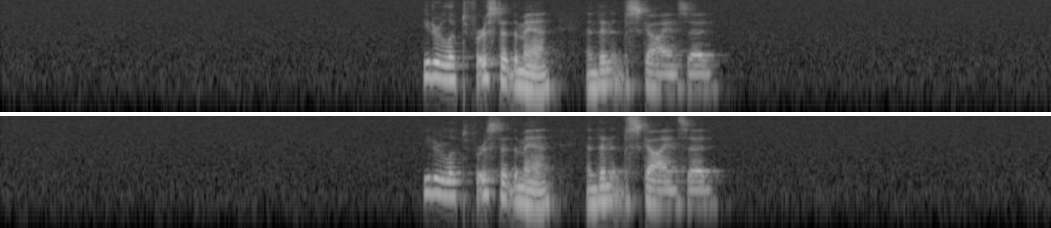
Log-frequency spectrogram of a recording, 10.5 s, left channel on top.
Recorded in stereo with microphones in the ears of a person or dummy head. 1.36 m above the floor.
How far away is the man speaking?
About 1.0 m.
